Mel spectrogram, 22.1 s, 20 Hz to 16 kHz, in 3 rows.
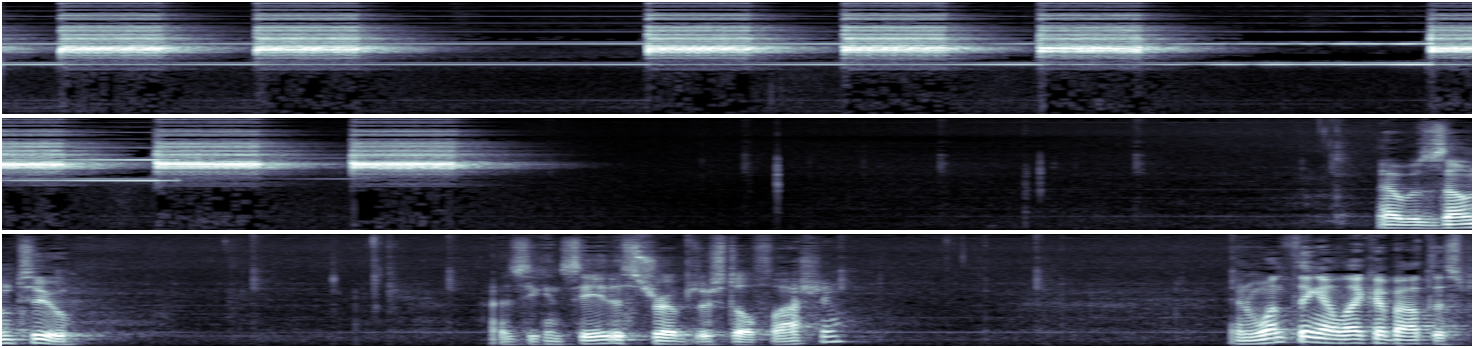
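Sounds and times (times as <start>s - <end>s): fire alarm horn blasts: 0.0s - 10.3s.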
